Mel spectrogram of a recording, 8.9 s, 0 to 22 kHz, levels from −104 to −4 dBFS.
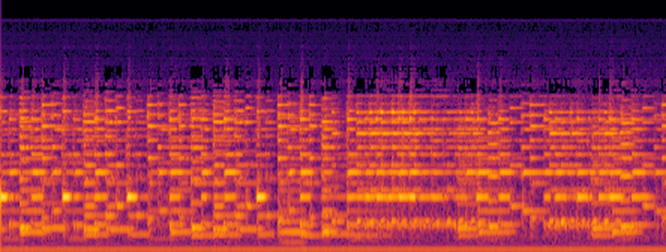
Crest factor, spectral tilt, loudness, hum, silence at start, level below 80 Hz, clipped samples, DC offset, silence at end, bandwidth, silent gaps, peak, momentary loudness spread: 16 dB; -3.5 dB/octave; -22 LUFS; 50 Hz at -45 dBFS; 0 s; -44 dBFS; under 0.1%; under 0.1%; 0 s; 10.5 kHz; none; -8 dBFS; 5 LU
